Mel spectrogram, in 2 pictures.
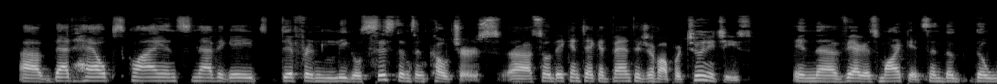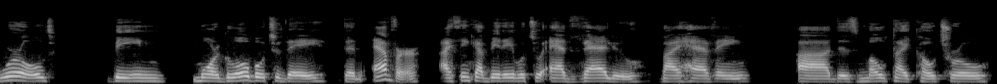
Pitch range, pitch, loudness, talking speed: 140-160 Hz, 150 Hz, -23 LUFS, 135 wpm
